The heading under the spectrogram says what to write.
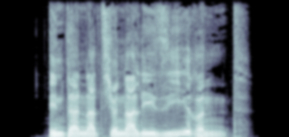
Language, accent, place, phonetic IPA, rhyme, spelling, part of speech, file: German, Germany, Berlin, [ɪntɐnat͡si̯onaliˈziːʁənt], -iːʁənt, internationalisierend, verb, De-internationalisierend.ogg
- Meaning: present participle of internationalisieren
